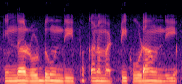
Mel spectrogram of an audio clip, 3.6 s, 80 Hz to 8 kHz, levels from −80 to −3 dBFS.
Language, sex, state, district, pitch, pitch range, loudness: Telugu, male, Telangana, Hyderabad, 100 Hz, 100-105 Hz, -17 LUFS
